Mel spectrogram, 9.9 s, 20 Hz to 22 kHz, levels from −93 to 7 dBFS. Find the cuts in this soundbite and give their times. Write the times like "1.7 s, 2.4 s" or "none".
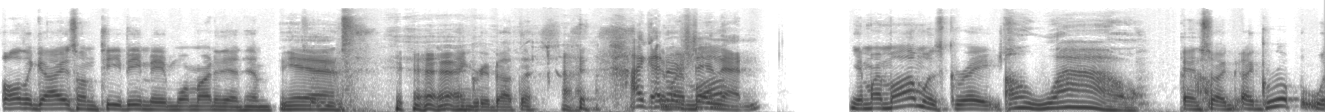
7.5 s, 8.9 s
